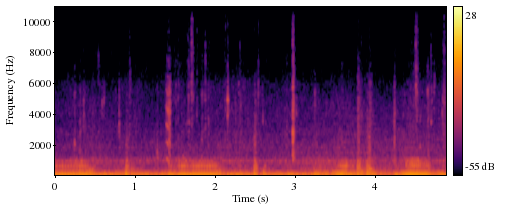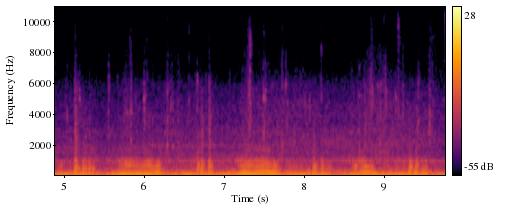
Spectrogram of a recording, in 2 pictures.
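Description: Mercedes-AMG SL55's 4.0-litre twin-turbo V8 running on the move, its pitch rising and falling several times.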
